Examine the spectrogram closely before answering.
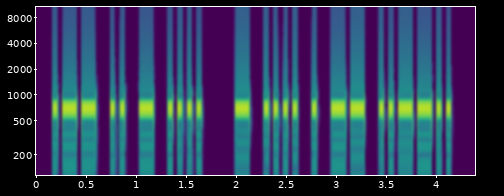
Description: Morse code, heard as a keyed tone, about 25 wpm, 700 Hz. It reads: WITH THEM?
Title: Sentences from Top 1000 Words - Review Part 3 - 25wpm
